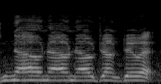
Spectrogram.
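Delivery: high, urgent mock plea; alarmed plea. Acted warning to [name] in sketch.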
